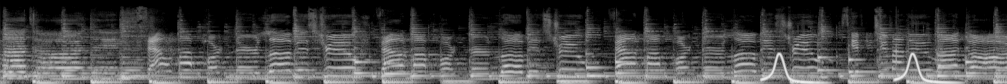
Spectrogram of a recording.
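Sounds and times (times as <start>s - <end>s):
melody over bass beat: 7.6s - 8.4s, 9.0s - 9.6s.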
